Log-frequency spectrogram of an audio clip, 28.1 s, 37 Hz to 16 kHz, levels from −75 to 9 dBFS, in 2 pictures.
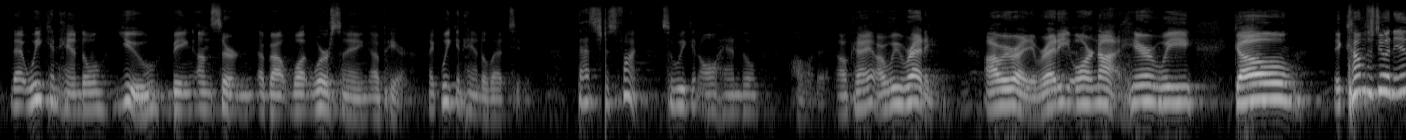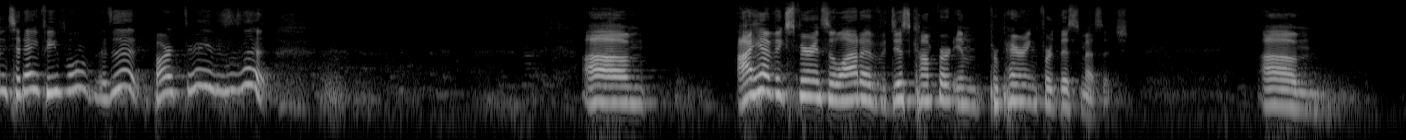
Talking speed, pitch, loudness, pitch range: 150 wpm, 185 Hz, -26 LUFS, 150-215 Hz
